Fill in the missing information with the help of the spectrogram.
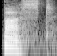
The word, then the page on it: bust: American English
